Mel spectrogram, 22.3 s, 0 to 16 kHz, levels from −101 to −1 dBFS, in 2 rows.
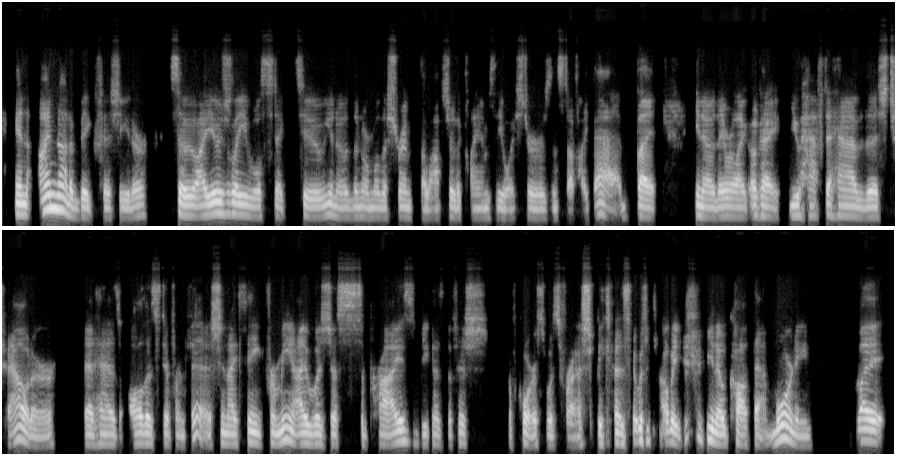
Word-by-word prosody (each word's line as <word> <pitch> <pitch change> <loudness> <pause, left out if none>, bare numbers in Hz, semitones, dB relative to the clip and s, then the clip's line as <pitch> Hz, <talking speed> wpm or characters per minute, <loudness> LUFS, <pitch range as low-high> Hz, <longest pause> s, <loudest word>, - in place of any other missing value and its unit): and 130 -1 +6
I'm 195 +5 +7
not 185 -8 +5
a - - +3
big 105 0 0
fish 105 -1 -6
eater, 110 +5 -2 0.3
so, 120 0 +4
I 120 - +1
usually 140 0 +4
will 110 -1 -2
stick - - -6 0.2
to, 110 0 -1
you 135 +1 0
know, 105 -2 -3
the 110 +2 -6
normal 105 -1 -4
the 105 - -3
shrimp, 110 -2 -4
the - - -2
lobster, - - -4
the - - -3
clams, 100 0 -9
the 105 -2 -4
oysters, 95 0 -5
and, 100 - -8
stuff - - -7
like - - -10
that, - - -1 0.2
but, 110 -3 +4 0.5
you 130 - +1
know, 110 -2 +1
they 110 +2 +2
were 115 -1 +1
like, 110 -1 0
"Okay, 120 -3 +1
you 125 +1 +1
have 115 0 -7
to 135 - +2
have 115 -2 -2
this 110 +1 +1
chowder 100 +2 0 0.4
that 115 -2 +1
has 115 -2 -2
all 120 +2 +3
this 120 -2 +2
different - - -4
fish," - - -2
and 125 -2 +1
I 115 - +1
think, 130 -5 0
for - - 0
me, 150 +5 +4
I 120 -1 +4
was 115 -4 +1
just - - -2
surprised, 125 +4 0
because 115 -2 -7
the 105 - -7
fish, 125 0 -7 0.3
of - - -10
course, - - +2
was - - -2
fresh, - - -2
because 125 -3 +1
it - - +4
was 150 0 +3
probably, 140 -6 +3 0.3
you 155 -3 +7
know, 115 -3 +6
caught 110 +1 +2
that - - 0
morning, 145 - +3 0.6
but 150 +6 +5
115 Hz, 200 wpm, -23 LUFS, 110-130 Hz, 0.6 s, I'm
